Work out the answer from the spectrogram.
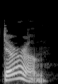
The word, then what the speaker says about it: Durham: at one uronga Street Durham how do you spell Durham d-u-r-h-a-m of course I should know that but it's just one of those names that sounds quite different from the way you spell it it is confusing I've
